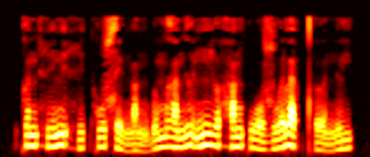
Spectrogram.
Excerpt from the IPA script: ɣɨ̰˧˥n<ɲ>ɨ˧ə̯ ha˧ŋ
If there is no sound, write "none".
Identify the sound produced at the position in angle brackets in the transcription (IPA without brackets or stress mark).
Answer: ɲ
